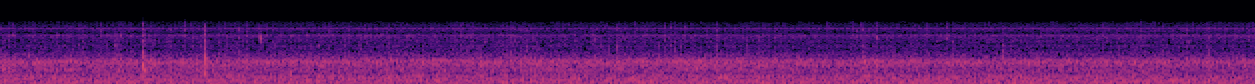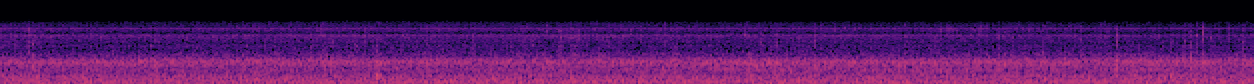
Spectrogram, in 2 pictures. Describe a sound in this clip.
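A fox crunches food from the ground with small, scattered clicks.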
